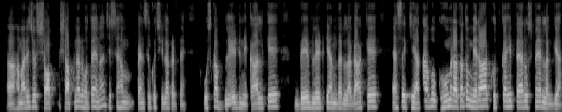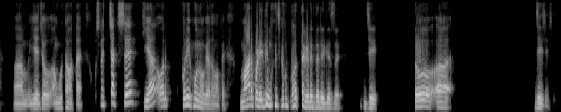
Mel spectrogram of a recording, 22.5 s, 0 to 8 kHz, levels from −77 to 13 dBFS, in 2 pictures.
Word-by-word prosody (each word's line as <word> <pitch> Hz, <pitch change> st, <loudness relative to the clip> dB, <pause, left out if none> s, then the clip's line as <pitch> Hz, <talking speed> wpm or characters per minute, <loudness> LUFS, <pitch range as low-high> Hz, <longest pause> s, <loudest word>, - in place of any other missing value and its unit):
अ, -, -, +2 dB
हमारे 130 Hz, +2 st, +1 dB
जो 155 Hz, +2 st, -1 dB
sharp 130 Hz, -4 st, 0 dB
sharpener 150 Hz, +4 st, +1 dB
होते 140 Hz, 0 st, -2 dB
हैं 160 Hz, -2 st, +2 dB
ना 170 Hz, +5 st, -4 dB
जिससे 150 Hz, -2 st, -7 dB
हम 140 Hz, -1 st, -2 dB, 0.2 s
पेंसिल 130 Hz, +1 st, -3 dB
को 140 Hz, -, -3 dB
छीला 130 Hz, 0 st, -3 dB
करते 125 Hz, -3 st, -7 dB
हैं? 105 Hz, -, -11 dB, 0.4 s
उसका 135 Hz, +5 st, -1 dB
ब्लेड 125 Hz, +2 st, -2 dB
निकाल 120 Hz, +2 st, -1 dB
के, 160 Hz, +1 st, +3 dB, 0.5 s
बेब्लेड 130 Hz, 0 st, +2 dB
के 140 Hz, -, 0 dB
अंदर 130 Hz, -1 st, 0 dB
लगा 115 Hz, +2 st, 0 dB, 0.2 s
के 155 Hz, +1 st, +4 dB, 0.4 s
ऐसे 140 Hz, +4 st, +1 dB
किया 145 Hz, -4 st, +1 dB
था, 160 Hz, +5 st, 0 dB
वो 170 Hz, +1 st, 0 dB
घूम 155 Hz, +6 st, +1 dB
रहा 155 Hz, -1 st, +5 dB
था -, -, +5 dB
तो 190 Hz, -, +1 dB
मेरा 165 Hz, +1 st, +5 dB
खुद 145 Hz, 0 st, -3 dB
का 160 Hz, -, +2 dB
ही 160 Hz, +1 st, +2 dB
पैर 145 Hz, +1 st, +4 dB
उसमें 155 Hz, 0 st, -1 dB
लग 125 Hz, -5 st, 0 dB
गया। 120 Hz, -1 st, 0 dB, 0.3 s
अ, 120 Hz, -1 st, -1 dB
ये 120 Hz, +1 st, +1 dB
जो 120 Hz, 0 st, +1 dB
अंगूठा 125 Hz, +4 st, -2 dB
होता 120 Hz, -3 st, -2 dB
है। 110 Hz, -, -5 dB, 0.3 s
उसने 215 Hz, -, -6 dB
चट 250 Hz, -2 st, +3 dB
से 250 Hz, +2 st, +4 dB, 0.2 s
किया 165 Hz, +2 st, +4 dB
और 175 Hz, +1 st, 0 dB, 0.3 s
खून 190 Hz, -, +3 dB
ही 215 Hz, -, +6 dB
खून 175 Hz, -3 st, +2 dB
हो 140 Hz, -, +1 dB
गया 120 Hz, 0 st, +1 dB
था -, -, -5 dB
वहाँ 105 Hz, -2 st, -6 dB
पे। 110 Hz, -, -8 dB, 0.4 s
मार 195 Hz, -, +6 dB
पड़ी 175 Hz, -3 st, +4 dB
थी 205 Hz, -, +4 dB
मुझको 195 Hz, -1 st, 0 dB
बहुत 170 Hz, +4 st, -1 dB
तगड़े 145 Hz, 0 st, +4 dB
तरीके 130 Hz, -2 st, +2 dB
से। 120 Hz, 0 st, -5 dB, 0.5 s
जी। 125 Hz, 0 st, +1 dB, 0.8 s
तो 160 Hz, +1 st, +7 dB, 0.2 s
अ 145 Hz, -, +2 dB, 1.7 s
जी, -, -, +2 dB
जी, -, -, -13 dB
जी। 350 Hz, -, -26 dB
140 Hz, 195 wpm, -17 LUFS, 125-160 Hz, 1.7 s, तो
